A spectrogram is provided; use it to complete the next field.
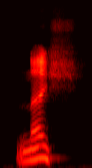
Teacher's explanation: huruf sya, ini huruf yang keluar dari tengah-tengah lidah. · Intisyarur rih, menyebarnya udara fil fam, itu di mulut. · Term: tafashi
